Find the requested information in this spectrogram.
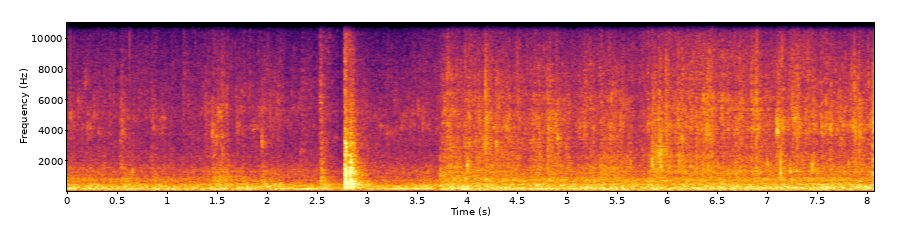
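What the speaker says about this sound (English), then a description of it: "the red snapper skin side down to start off with. Just need to sear the skin off." A red snapper fillet sears skin side down in a hot pan with a steady, fairly faint hiss and crackle, like light rain, broken by one brief knock.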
